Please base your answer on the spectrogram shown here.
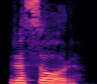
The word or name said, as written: रसौर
